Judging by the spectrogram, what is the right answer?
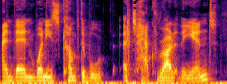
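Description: With an Australian accent, a man speaks in a passionate tone at a fairly high pitch. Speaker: podcast host. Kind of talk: unscripted solo rant about cricket. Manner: rambling, passionate.

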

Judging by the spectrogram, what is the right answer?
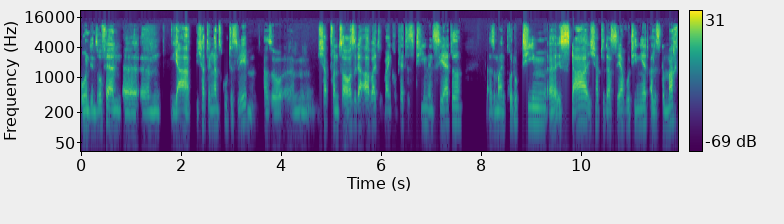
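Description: Spoken at a moderate pace with fairly even intonation, this is an unremarkable speaking voice. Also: man, medium pitch for a man. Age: 40s. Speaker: running shoe company founder. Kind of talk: casual interview.

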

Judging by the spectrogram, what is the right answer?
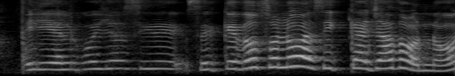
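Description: Over noticeable background noise, a woman with a Mexican accent speaks in a high pitch. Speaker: podcast host. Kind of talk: casual chat.

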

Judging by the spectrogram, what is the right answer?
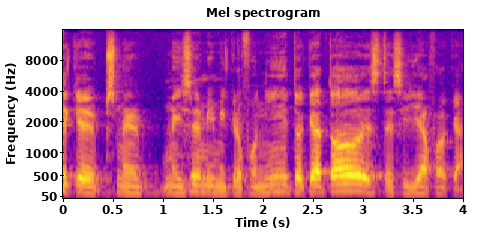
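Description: A man's tone is dark and mellow, delivered in a monotone, flat intonation. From Mexico, Hermosillo, Sonora. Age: 20s. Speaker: rapper and music producer. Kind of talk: interview, casual chat.

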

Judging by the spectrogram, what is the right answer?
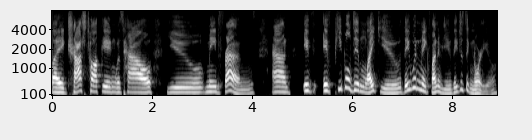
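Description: Over a silent background in a very clean recording, a man speaks at a very slow pace in a high pitch with lively intonation. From Canada, Winnipeg (born in Thailand to Lao refugee family). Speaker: stand-up comedian. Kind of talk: casual interview chat.

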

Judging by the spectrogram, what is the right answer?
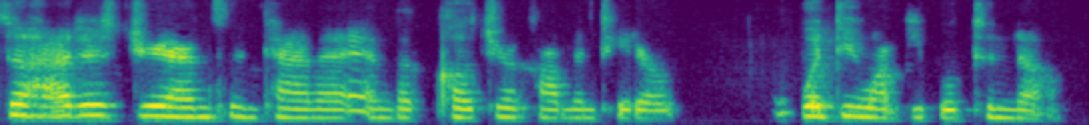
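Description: A woman with an unremarkable speaking voice and medium pitch talks at a moderate pace with fairly even intonation, in a dry, close sound with no echo and a quiet background. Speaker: podcast host. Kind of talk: casual interview.

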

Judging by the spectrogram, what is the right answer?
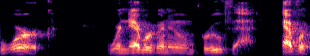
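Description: A man talks at a moderate pace in a medium pitch with ordinary pitch variation, against a quiet background. He has a normal speaking voice. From western Canada (Yukon, British Columbia). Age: 40s. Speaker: rancher and farmer. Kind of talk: casual interview.

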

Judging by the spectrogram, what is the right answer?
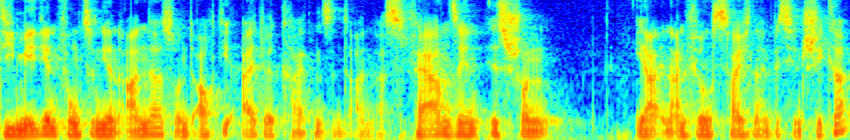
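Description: Here is a man with a plain, everyday voice. He talks fairly quickly at a medium pitch. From Berlin (Charlottenburg, West Berlin). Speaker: journalist and TV news anchor. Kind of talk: interview.

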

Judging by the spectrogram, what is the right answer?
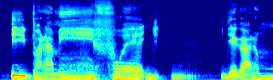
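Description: Speaking with a Cuban accent and fairly even intonation, a woman is heard with audible room echo. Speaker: dancer. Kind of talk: interview.

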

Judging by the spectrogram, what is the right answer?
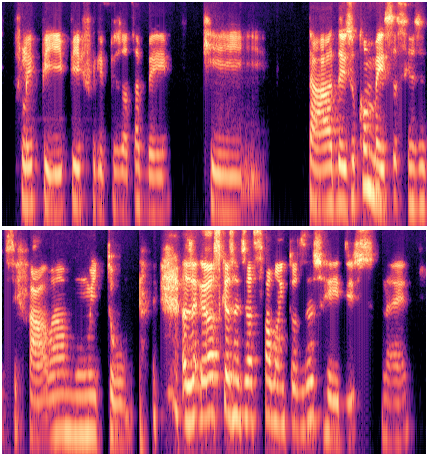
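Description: A woman with a fairly low pitch talks at a fairly slow pace, and her pitch varies in an ordinary way. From Recife, Brazilian Northeast. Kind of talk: casual chat.

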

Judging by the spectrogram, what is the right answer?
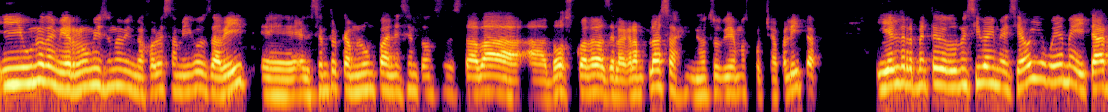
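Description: Using lively intonation, a man with a high voice talks at a fairly quick pace. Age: 30s. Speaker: meditation teacher. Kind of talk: interview.

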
